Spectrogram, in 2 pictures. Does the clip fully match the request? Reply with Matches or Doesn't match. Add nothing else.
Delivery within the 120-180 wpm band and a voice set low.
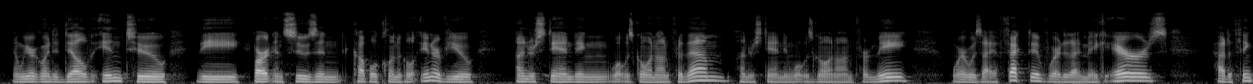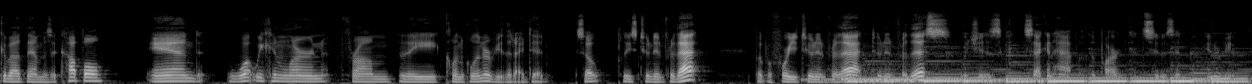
Doesn't match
